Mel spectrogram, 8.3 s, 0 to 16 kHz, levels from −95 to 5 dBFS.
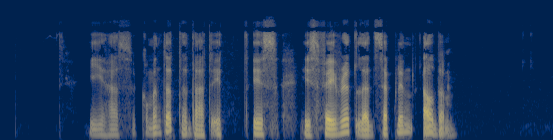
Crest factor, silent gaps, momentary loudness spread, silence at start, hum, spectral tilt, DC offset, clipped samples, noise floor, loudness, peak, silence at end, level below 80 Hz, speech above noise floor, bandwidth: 26 dB; none; 20 LU; 1.35 s; none; -4.5 dB/octave; under 0.1%; under 0.1%; -86 dBFS; -29 LUFS; -6 dBFS; 1.5 s; -58 dBFS; 57 dB; 10.5 kHz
